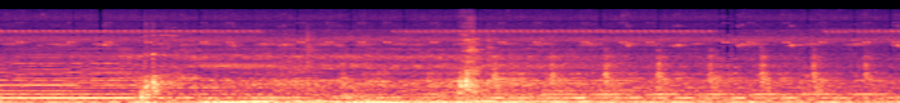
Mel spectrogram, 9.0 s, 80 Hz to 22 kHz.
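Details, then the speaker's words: New-old-stock Lesslie Locke Spinner ceiling fan on solid-state variable control, 40 µF capacitor: faint steady buzz with irregular ticks as it struggles; stiff lower bearing needs work or replacement. "all right so i hear the buzzing it's it's rather struggling"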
